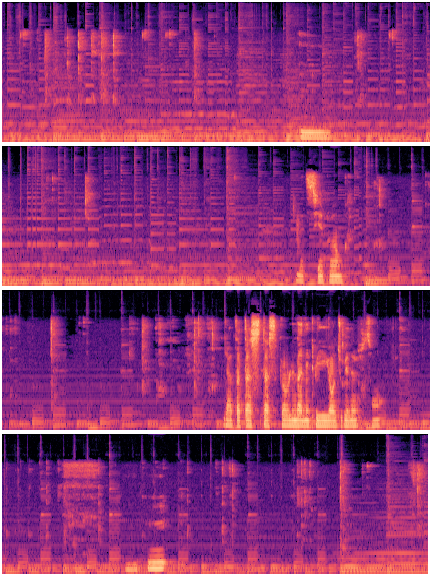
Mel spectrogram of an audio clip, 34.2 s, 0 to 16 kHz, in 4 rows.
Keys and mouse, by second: 0.9-3.9 middle drag, 7.7-9.4 right drag, 9.6-11.2 drag, 17.3 a, 18.1 u, 25.2 ctrl+z, 25.6 ctrl+z, 26.1 ctrl+z, 26.5 ctrl+z, 26.8 ctrl+z, 27.5 ctrl+z, 28.3 ctrl+z, 28.8 ctrl+z, 29.3 ctrl+z, 30.0 ctrl+z, 31.6 a, 31.7 a, 31.7 a, 32.5 i.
